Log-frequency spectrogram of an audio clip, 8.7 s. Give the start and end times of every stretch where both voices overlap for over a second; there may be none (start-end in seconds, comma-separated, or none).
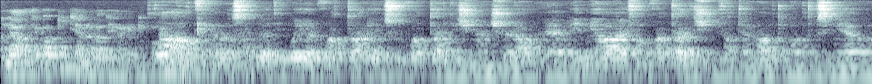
none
